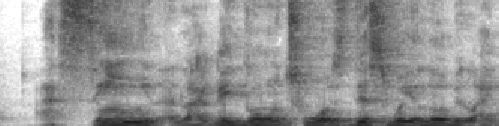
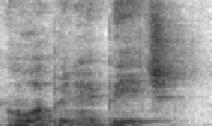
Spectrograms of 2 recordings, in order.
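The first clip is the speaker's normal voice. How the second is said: ordinary delivery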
